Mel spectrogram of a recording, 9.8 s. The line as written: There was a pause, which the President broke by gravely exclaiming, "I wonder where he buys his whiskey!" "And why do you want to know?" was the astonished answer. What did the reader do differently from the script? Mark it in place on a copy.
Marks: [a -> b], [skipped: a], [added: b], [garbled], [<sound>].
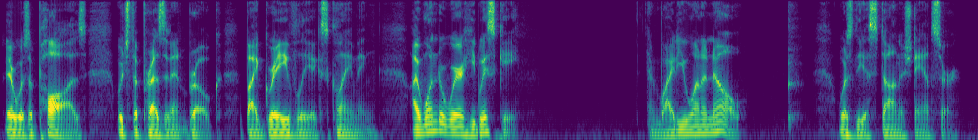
There was a pause, which the President broke by gravely exclaiming, "I wonder where he [skipped: buys his] whiskey!" "And why do you want to know?" [tap] was the astonished answer.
